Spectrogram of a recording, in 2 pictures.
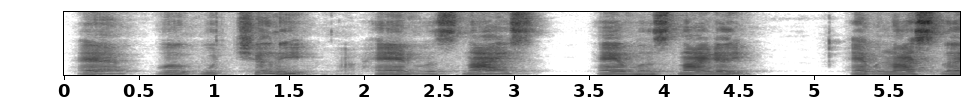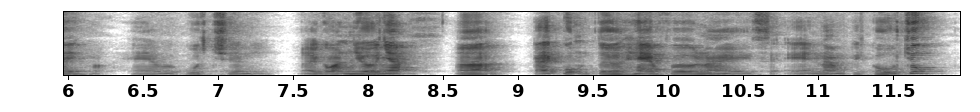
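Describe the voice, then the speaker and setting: A man's voice: mid-range voice, a bit bright, a little hiss or hum. A man teaching a spoken language lesson, repeating phrases and reminding listeners to remember them. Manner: repetitive, drills phrases and keeps telling listeners to remember. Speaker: English teacher. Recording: roomy echo.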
